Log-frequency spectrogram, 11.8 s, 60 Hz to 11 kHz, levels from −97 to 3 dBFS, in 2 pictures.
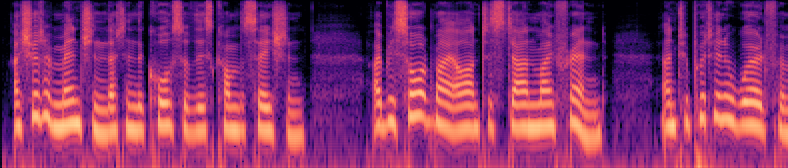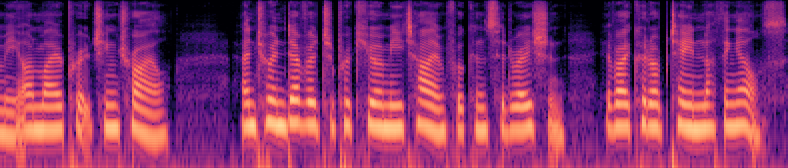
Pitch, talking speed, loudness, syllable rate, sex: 215 Hz, 235 wpm, -17 LUFS, 6.6 syllables/s, female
